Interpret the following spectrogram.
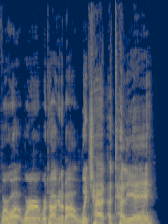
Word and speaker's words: Witch Hat Atelier: We're we're we're talking about witch hatellier which is how it's pronounced. I asked my friend who speaks French.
